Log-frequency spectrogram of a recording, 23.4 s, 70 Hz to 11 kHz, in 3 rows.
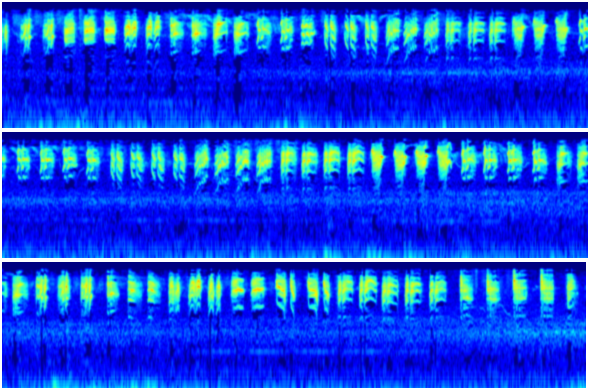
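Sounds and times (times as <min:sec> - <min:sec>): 
bird chirping rapidly: 0:00.0 - 0:23.4.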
